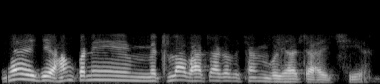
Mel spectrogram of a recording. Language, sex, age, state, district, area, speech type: Maithili, male, 30-45, Bihar, Darbhanga, urban, conversation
